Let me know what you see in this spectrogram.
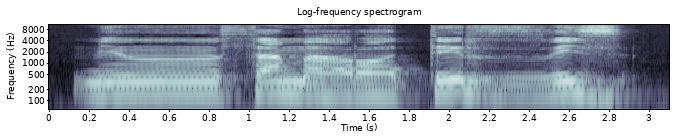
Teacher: را کے نیچے زیر ہے اس کو باریک کر کے پڑھیں گے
